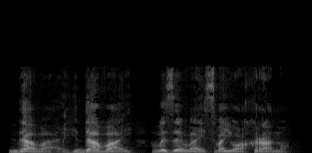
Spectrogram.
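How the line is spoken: Nervous creaky leprechaun voice. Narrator (Russian): Нервно проскрипел лепрекон

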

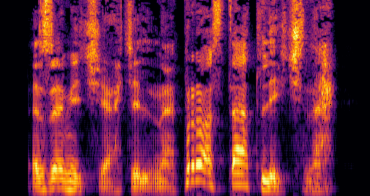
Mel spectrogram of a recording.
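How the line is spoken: Hissed. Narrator (Russian): прошипел Бен

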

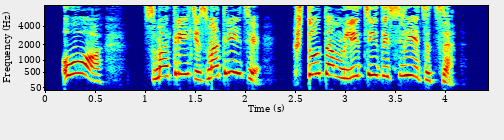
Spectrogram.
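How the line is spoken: Shouted. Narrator (Russian): закричала

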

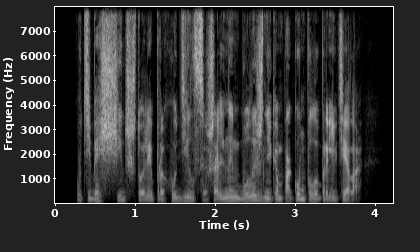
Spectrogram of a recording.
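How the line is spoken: Hissing. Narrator (Russian): прошипел Джастин

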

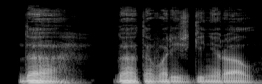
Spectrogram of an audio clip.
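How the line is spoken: Breathless reply. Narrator (Russian): выдохнул парень

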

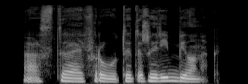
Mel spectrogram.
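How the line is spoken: Weary young man. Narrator (Russian): устало ответил высокий светловолосый парень

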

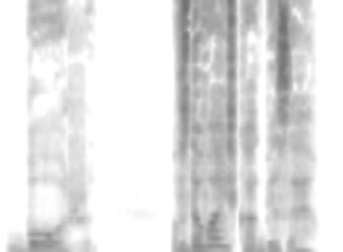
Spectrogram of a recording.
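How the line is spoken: Moaning. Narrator (Russian): простонала Оксана

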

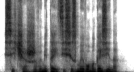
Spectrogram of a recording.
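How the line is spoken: Angry hiss. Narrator (Russian): прошипела она

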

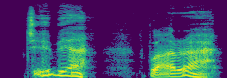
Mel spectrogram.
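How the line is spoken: Hoarse. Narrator (Russian): просипел он

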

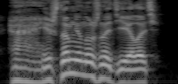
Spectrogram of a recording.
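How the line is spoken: Sad sigh. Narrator (Russian): вздохнул я печально

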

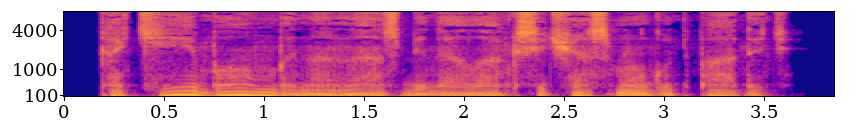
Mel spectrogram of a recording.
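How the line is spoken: Quiet whisper. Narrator (Russian): тихо шептал Слава Роману Любуеву

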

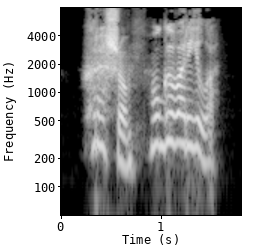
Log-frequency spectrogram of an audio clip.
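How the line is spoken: Sigh. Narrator (Russian): вздохнула я

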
